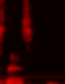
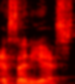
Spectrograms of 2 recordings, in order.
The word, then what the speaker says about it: SNES: super mario world for the snares or the snes depending on how you pronounce it all right i've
